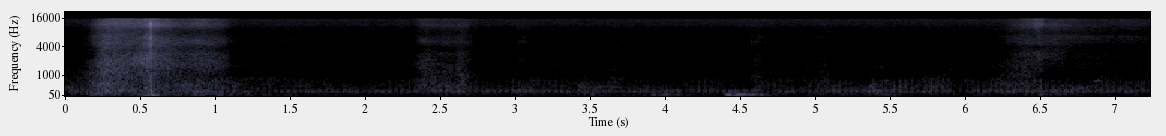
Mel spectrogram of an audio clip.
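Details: A cat kneading a blanket keeps up a soft, low purr beneath several sharp broadband bursts of snuffling or rustling near the start, middle and end.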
